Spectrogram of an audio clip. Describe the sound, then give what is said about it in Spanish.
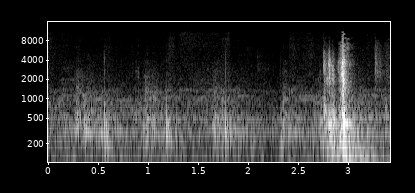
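A few soft, evenly spaced footsteps, then a door opens with a louder latch click and a brief scraping swing near the end. No one speaks. Esther goes to the door, where a mechanic is waiting outside. “Esther va a la puerta.”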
